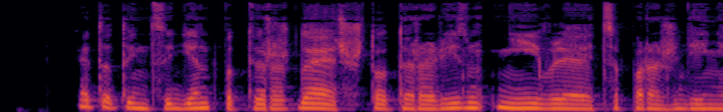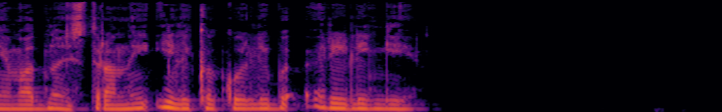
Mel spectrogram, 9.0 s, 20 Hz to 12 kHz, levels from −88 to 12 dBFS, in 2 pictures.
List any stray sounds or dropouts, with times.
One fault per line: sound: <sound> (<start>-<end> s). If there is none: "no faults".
no faults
